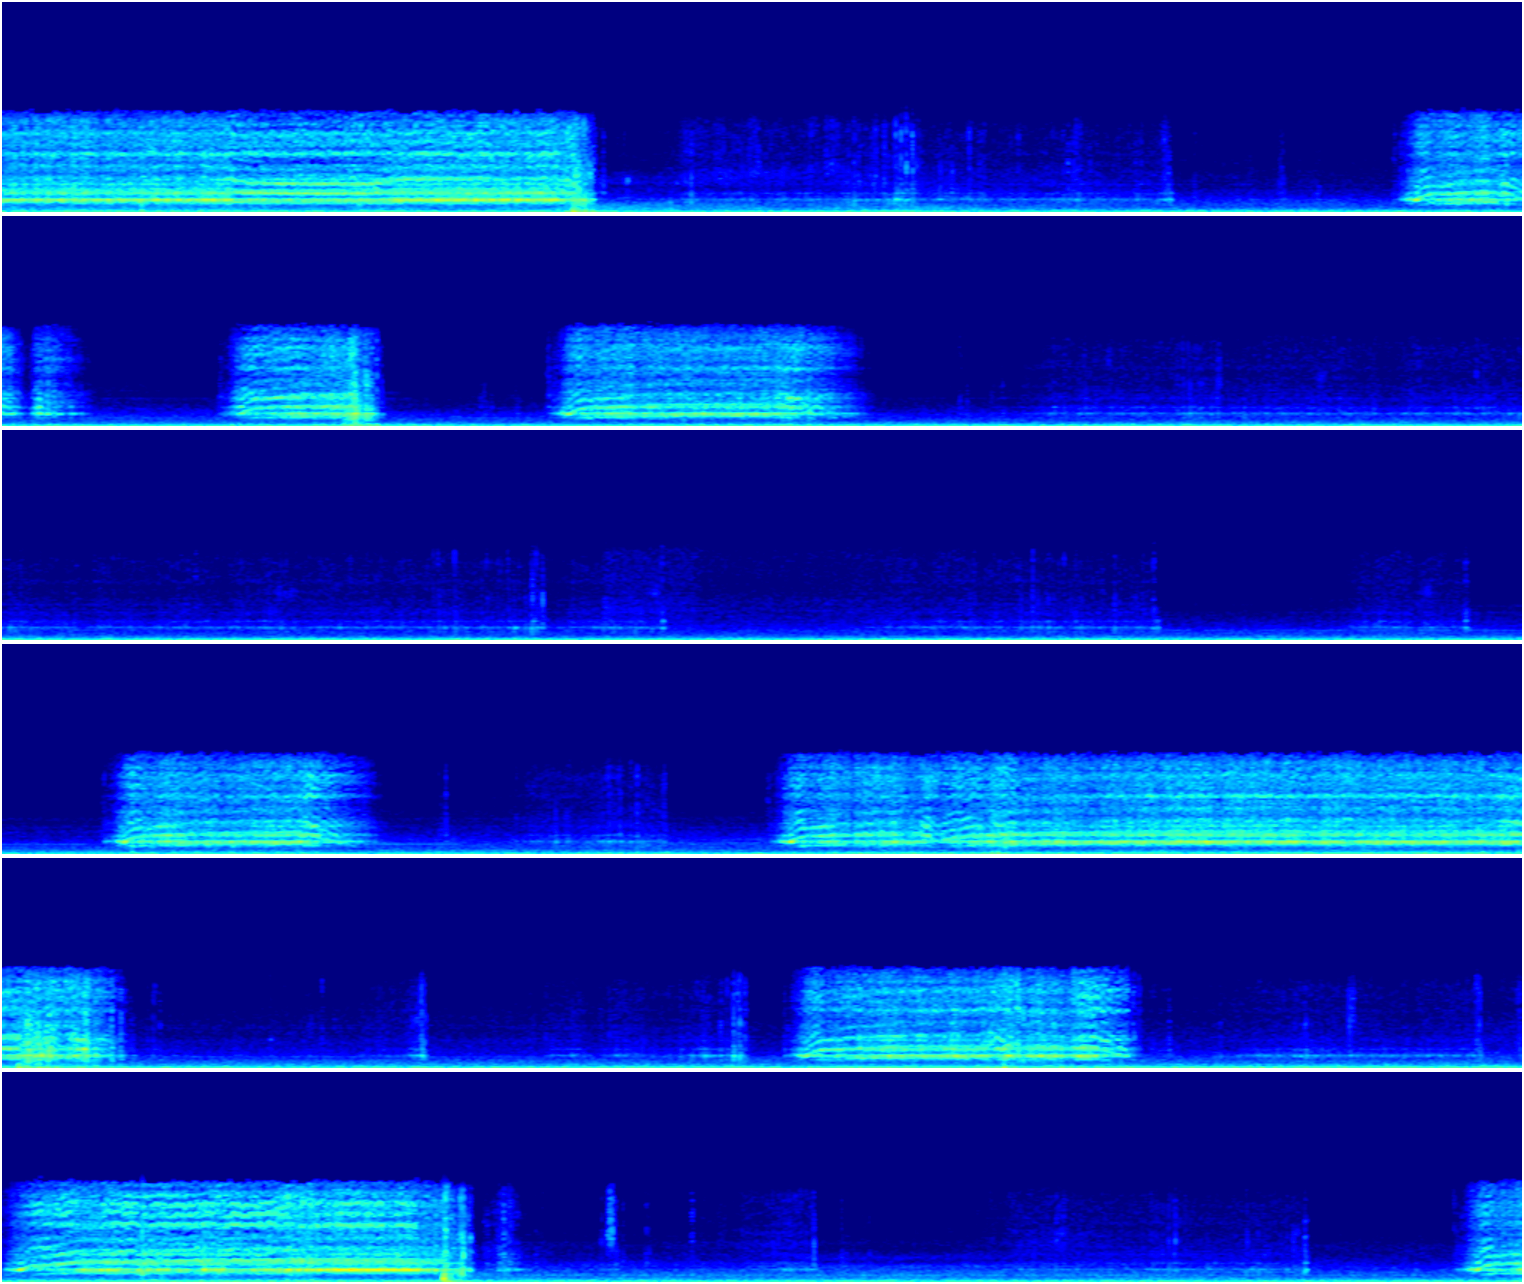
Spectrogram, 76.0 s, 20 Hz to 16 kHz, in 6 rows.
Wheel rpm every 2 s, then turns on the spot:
230, 220, 90, 20, 10, 20, 60, 100, 60, 150, 10, 20, 20, 10, 20, 0, 10, 10, 10, 90, 70, 10, 150, 220, 230, 140, 0, 10, 70, 200, 20, 60, 210, 130, 0, 10, 20, 40.
4-10 20-30 32-38 42-44 60-62 66-68 72-74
